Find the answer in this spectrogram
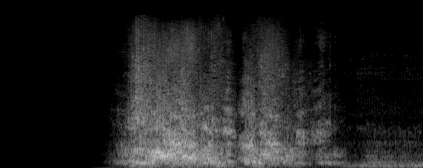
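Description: The Metro-Goldwyn-Mayer logo's lion roar: two roars beginning about a second in, the first longer and louder, the second shorter and trailing off.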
